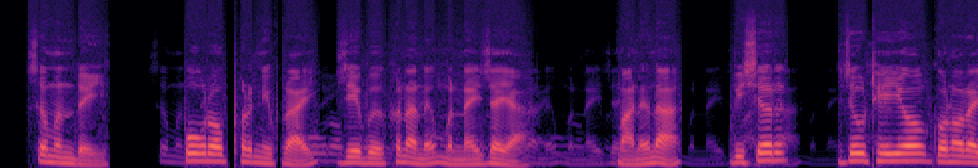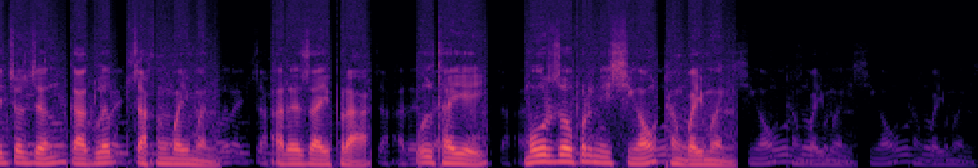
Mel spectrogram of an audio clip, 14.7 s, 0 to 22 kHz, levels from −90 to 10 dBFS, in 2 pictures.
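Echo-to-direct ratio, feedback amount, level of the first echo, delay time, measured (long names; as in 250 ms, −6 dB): −23.0 dB, 40%, −23.5 dB, 907 ms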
